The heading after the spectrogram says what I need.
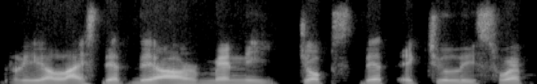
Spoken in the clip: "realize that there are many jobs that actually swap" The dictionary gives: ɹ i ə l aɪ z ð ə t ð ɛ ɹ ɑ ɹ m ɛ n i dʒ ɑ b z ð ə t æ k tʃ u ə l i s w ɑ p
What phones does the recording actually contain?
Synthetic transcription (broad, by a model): ɹ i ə l aɪ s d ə t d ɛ ɹ ɑ ɹ m ɛ n i dʒ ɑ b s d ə t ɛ k tʃ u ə l i s w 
